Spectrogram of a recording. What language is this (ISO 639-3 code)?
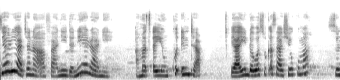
hau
